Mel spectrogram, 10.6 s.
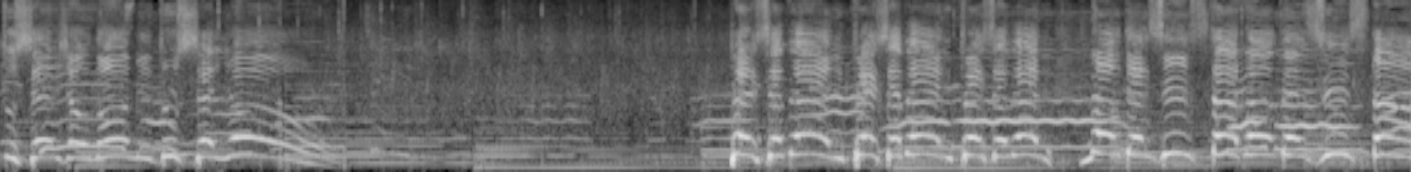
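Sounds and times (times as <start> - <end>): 
speech: 0.0 - 2.6, 5.5 - 10.5
audience applauding loudly: 0.0 - 8.3.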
